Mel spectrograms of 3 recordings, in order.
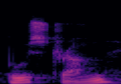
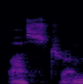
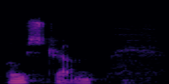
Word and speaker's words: Boostrum: focus of um kirk boostrum is how it's pronounced it looks like bustrum but it's boostrum um will be to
